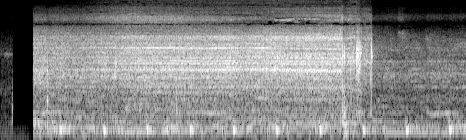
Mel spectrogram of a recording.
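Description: A steady, grinding power drill runs continuously at close range, with a rough mechanical whir and small rhythmic clicks throughout.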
